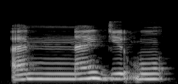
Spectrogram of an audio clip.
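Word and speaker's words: النجم: Nah, cara membacanya itu alnya tidak dibaca, langsung masuk ke huruf yang bertasydid. Nah, ini bisa dibaca an-najmu.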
